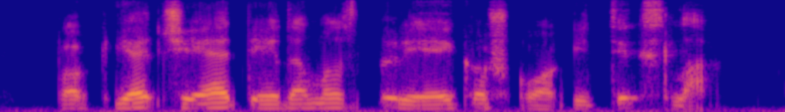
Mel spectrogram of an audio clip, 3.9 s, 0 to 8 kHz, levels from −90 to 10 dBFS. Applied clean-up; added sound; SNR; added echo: neural diffusion model UNIVERSE++.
